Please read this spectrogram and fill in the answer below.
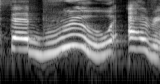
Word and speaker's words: February: are currently in ah the proper pronunciation for the second month of the year is February I know that because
